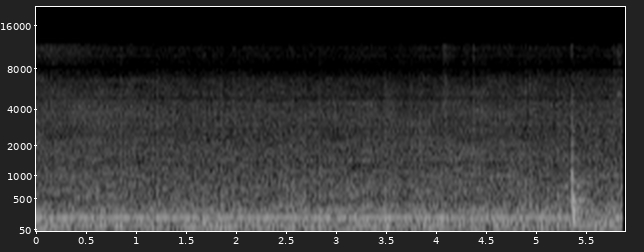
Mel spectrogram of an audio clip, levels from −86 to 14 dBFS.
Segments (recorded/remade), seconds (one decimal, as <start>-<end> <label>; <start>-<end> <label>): 0.0-1.1 remade; 1.1-2.8 recorded; 2.8-5.0 remade; 5.0-5.9 recorded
